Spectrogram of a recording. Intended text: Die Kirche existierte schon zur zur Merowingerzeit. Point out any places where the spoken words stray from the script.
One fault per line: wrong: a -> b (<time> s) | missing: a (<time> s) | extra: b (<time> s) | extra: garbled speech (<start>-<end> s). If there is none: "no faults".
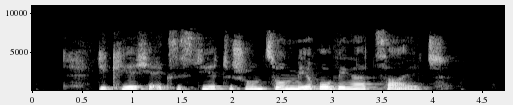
missing: zur (2.5 s)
